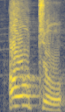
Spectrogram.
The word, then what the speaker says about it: Auto: das ist ein Auto यानी ए यू को आप प्रोनाउंस करेंगे औ.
